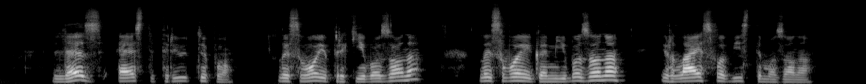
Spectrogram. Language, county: Lithuanian, Telšiai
